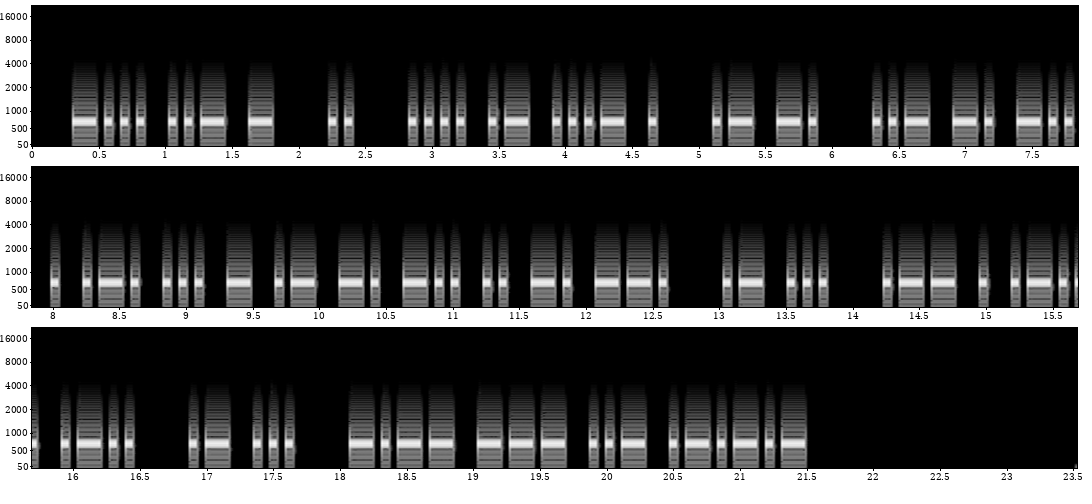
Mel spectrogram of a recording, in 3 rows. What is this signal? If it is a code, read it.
Morse code, heard as a keyed tone, about 21 wpm, 700 Hz. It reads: BUT I HAVE AN UNDERSTANDING AS WELL AS YOU.
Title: Sentences from Top 1000 Words - Review Part 3 - 20wpm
